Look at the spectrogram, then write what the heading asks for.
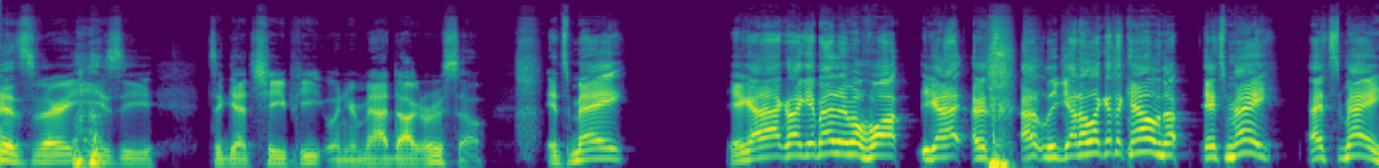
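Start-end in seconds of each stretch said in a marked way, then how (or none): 4.1-10.4 put-on very high, old-fashioned newsboy voice. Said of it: "sounds like one of those old-timey paperboy guys".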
